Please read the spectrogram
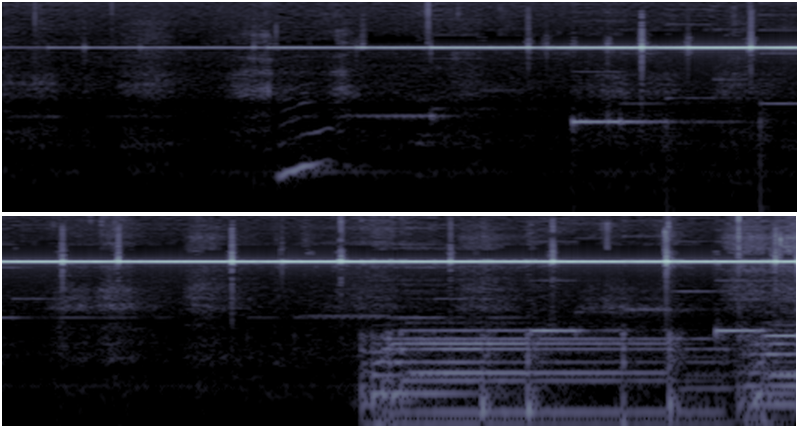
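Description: A steady high-pitched tinnitus-simulation tone, heard over a Game Boy chiptune-and-guitar song whose high frequencies have been filtered away to mimic high-frequency hearing loss. It starts faint and grows louder as the volume is raised, and the muffled music comes in strongly, with full chords, near the end.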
